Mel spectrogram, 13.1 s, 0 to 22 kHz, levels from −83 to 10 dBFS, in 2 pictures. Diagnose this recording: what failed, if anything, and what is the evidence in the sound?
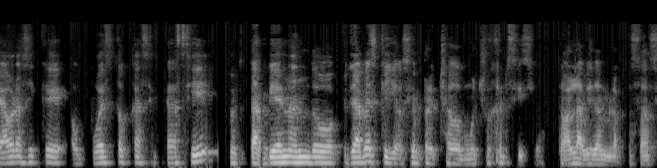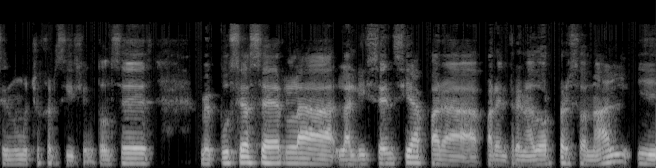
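An unreliable data bit at the converter or digital interface causes a steady crackle and fizz running the full length of the speech, pauses included. One marginal data line flips its bit in a random share of samples, and each error lands as an identical-sized spike.

Repeated packet loss (robotic sound) on the network hits between 1.47 s and 2.71 s. The speech turns choppy as a rapid run of short holes, the longest 52 ms, is patched by extending the previous sound, concealing about 28% of that span.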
